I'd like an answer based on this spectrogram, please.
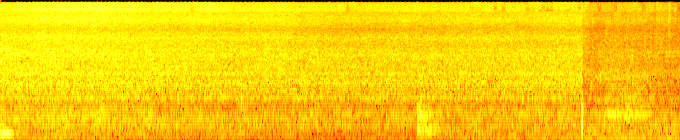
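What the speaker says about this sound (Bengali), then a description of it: "দিয়ে দেব তেলের মধ্যে একটা চামচ হলুদের গুঁড়া একটা চামচ আদার ধনিয়া গুঁড়া দিয়ে দেব সামান্য জল" Whole cumin, turmeric and coriander powder with a splash of water crackle in hot oil for a vegetarian soybean curry, a loud, steady, close sizzle with a couple of faint clinks.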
